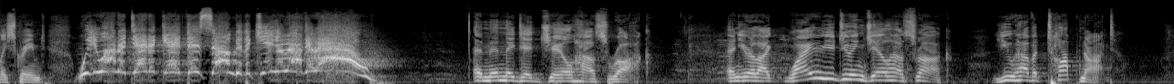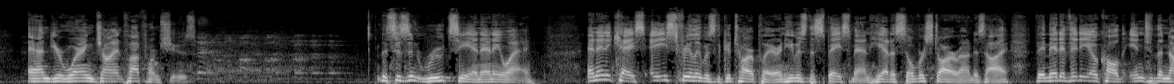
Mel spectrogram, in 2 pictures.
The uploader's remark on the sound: Live from the Gilded Balloon in Edinburgh.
